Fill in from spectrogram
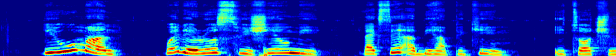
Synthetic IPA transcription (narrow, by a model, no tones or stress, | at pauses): diwuman | wedeɾosfiʃhelmi | laɪkseʔabiɦapikʰĩn | itʰɔt͡ʃmi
